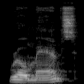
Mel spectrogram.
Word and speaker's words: romance: adding the IC ending romance romantic we also have a shift in the stress pattern Romance the first syllable is emphasize romantic the second syllable is emphasized why Thrifty glossy lazy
